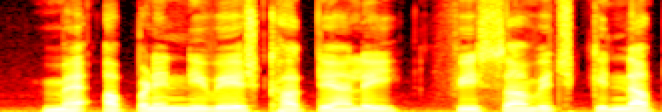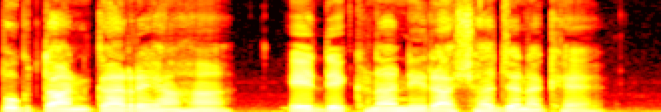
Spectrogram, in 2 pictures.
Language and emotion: Punjabi, sad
